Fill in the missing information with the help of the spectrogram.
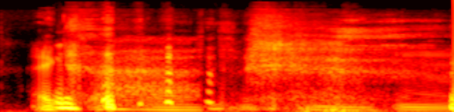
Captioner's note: laughing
